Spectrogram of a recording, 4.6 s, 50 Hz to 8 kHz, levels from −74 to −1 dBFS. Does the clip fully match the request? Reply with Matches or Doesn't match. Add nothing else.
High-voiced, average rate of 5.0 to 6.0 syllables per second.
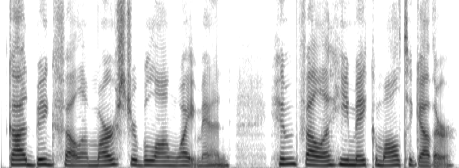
Matches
